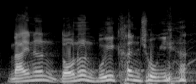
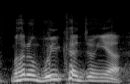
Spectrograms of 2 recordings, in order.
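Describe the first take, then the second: First: Lightly voiced master passing judgement; stern master. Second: Said through a laugh; laughing verdict. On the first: Jesus telling the servant he is unprofitable, a light touch of sternness. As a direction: give the verdict as the master. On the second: Acted. Jesus telling the servant again, now chuckling. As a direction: laugh while you hand down the verdict.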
